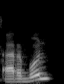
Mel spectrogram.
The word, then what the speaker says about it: árbol: Ya sé que árbol es grave, todas son graves, pero vamos a reiterar porque lleva el acento en ar, ¿cierto?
